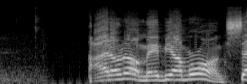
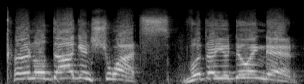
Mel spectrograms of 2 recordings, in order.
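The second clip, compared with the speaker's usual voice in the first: Putin; 7 semitones higher than usual. Acted. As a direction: act out a surprised leader greeting his colonel, pitched up. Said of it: "and he's like".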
